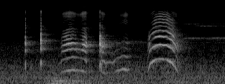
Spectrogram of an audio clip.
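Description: A young budgerigar gives a few short, harsh, nasal chirps, then a longer arched squawk, all high-pitched and scratchy, in a quiet room.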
